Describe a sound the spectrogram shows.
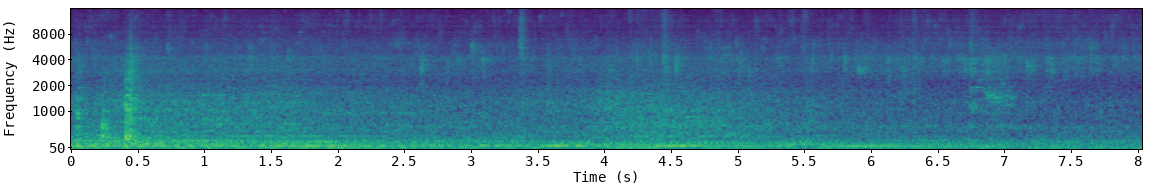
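Gas burners hiss and roar steadily.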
